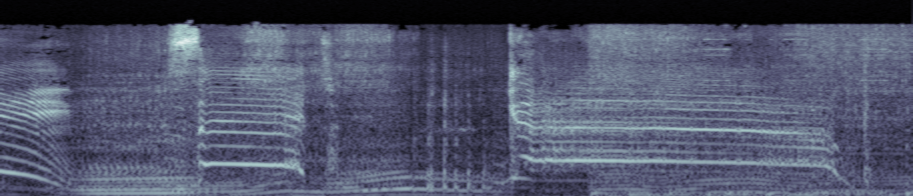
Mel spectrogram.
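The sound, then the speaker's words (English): Loud race car engines roar to life at the start of a race between the Miami Gearheads and Canada Junkies teams and rev hard, several overlapping whines climbing and holding in pitch, then dropping away in a continuous burst. “Gentlemen, start your engines!”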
